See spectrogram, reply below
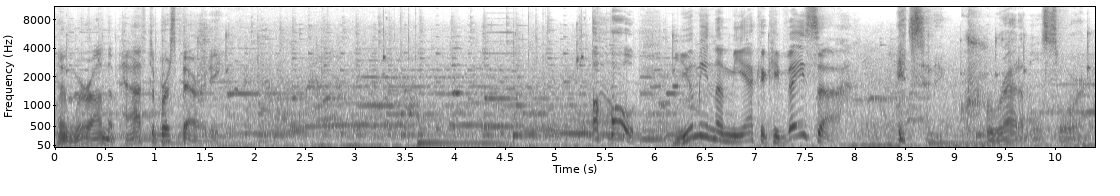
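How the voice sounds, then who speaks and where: A proud, earnest envoy from a far-off planet in a video game. His voice is fairly low but very animated, swinging widely as he speaks with eager expression. Music is clearly audible underneath. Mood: excited. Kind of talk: video game dialogue acting.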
